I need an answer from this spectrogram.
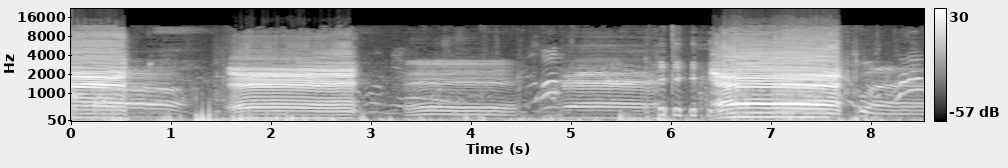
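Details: Very loud sheep at Calistoga Geyser repeatedly bleating, drawn-out nasal, quavering cries of one to two seconds, the loudest near the end, interspersed with shorter bleats and nearby human voices.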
